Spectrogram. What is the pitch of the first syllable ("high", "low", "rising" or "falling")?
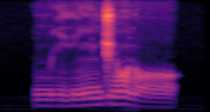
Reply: low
